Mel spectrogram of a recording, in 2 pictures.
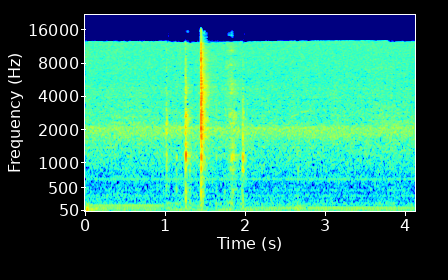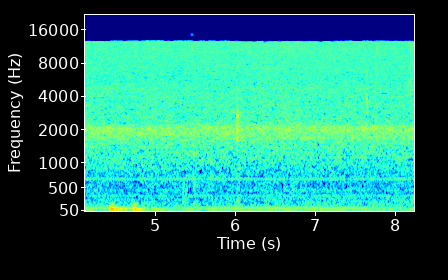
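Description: Steady low room hum, broken by a few sharp clicks and knocks about a second and a half in and two dull low thumps near the middle. These are handling noises close to a desk microphone as a drink from a plastic bottle is finished and the bottle is put away.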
